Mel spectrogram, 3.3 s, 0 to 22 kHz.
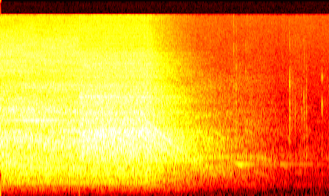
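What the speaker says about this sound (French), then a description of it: "Donc le sèche-cheveux à plus de 1850 watts, ça passe." A hair dryer drawing over 1850 watts blows with a loud, steady whooshing roar for about a second and a half, then winds down and fades to near silence.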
